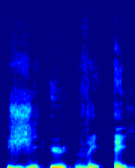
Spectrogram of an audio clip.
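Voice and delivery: letter by letter, with gaps; spelled out. Shown as a demonstration. Host giving listeners the winery's name, spelled out. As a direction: spell it out, each letter on its own. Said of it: "je vais l'appeler".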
